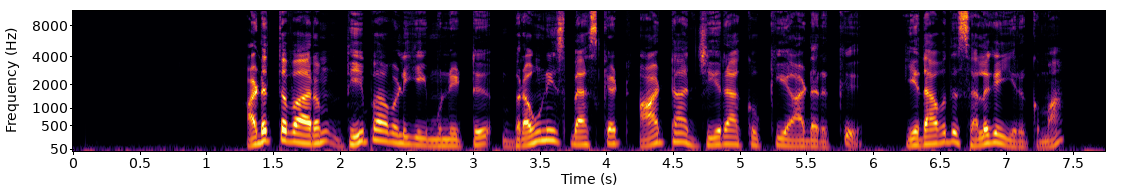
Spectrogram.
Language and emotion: Tamil, neutral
